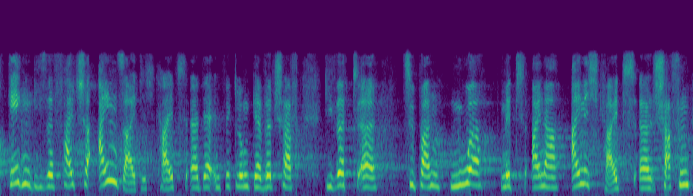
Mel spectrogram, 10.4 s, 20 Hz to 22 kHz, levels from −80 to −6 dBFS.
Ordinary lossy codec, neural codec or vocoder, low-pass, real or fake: Opus, 16 kbps; none; 7.2 kHz; real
